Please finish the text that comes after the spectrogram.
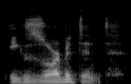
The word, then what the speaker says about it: exorbitant: how to spell it exorbitant exorbitant that's how you say it exorbitant exorbitant the price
